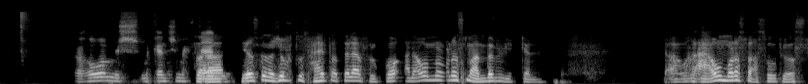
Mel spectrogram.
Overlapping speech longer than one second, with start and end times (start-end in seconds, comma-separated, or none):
none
